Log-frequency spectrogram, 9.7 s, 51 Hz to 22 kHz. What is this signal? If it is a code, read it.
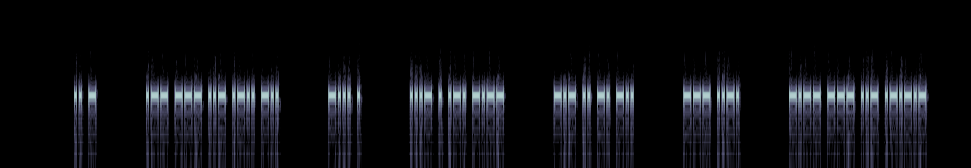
Morse code, heard as a keyed tone, about 50 wpm, 700 Hz. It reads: IT WOULD BE VERY KIND OF YOU.
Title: 3x Word-Spacing - Sentences from Top 200 Words - 50wpm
